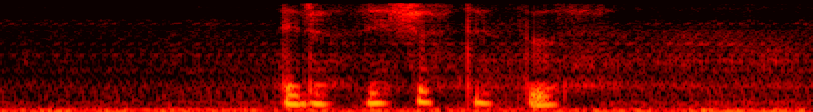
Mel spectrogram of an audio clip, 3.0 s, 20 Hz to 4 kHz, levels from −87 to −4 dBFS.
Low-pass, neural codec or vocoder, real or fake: 3.6 kHz; autoencoder, 22.05 kHz, a latent of 192 numbers a frame, VITS, trained on many speakers; fake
